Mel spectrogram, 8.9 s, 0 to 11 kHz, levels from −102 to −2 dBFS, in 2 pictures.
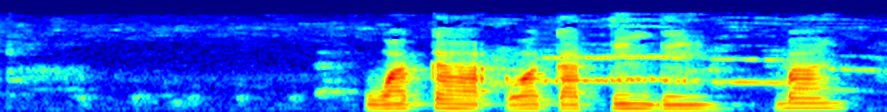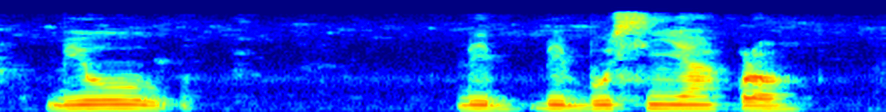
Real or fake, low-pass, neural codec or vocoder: real; 7.2 kHz; none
